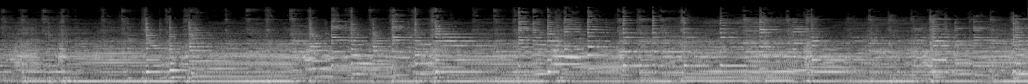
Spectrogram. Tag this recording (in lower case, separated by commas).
guitar, bass guitar, music, musical instrument, acoustic guitar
